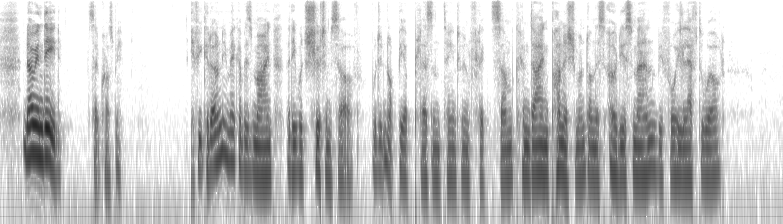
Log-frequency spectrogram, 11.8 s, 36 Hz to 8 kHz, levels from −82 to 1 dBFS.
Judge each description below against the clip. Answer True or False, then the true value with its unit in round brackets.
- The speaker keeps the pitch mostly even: True (2.3 semitones)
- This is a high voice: False (115 Hz)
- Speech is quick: False (195 wpm)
